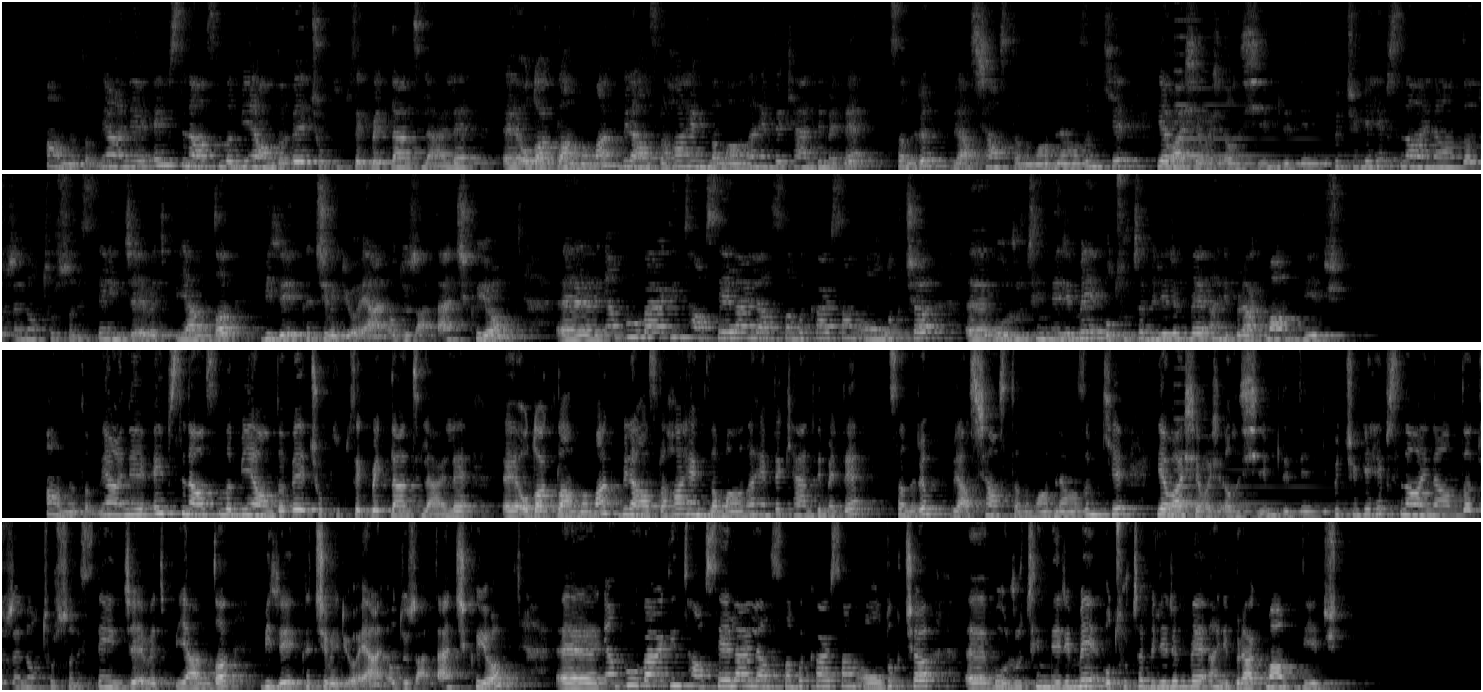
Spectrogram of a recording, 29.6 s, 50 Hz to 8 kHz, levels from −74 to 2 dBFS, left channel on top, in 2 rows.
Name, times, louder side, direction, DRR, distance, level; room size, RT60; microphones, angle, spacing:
voice 1, 0.5-3.2 3.5-4.6 5.0-8.6 9.0-13.2 13.5-17.1 17.4-28.1, right 4 dB, 50° right, 7 dB, 0.4 m, -32 dB
Keyboard (musical), 11.7-14.2, left 2 dB, 10° right, 1.1 m, -49 dB
4.7 x 2.1 x 3.5 m, 0.78 s
head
